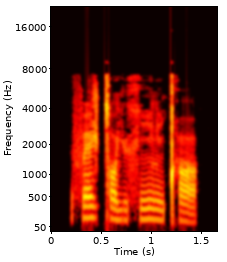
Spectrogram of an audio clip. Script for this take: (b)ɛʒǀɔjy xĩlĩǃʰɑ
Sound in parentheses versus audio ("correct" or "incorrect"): incorrect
